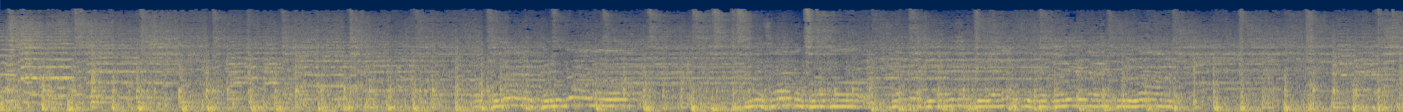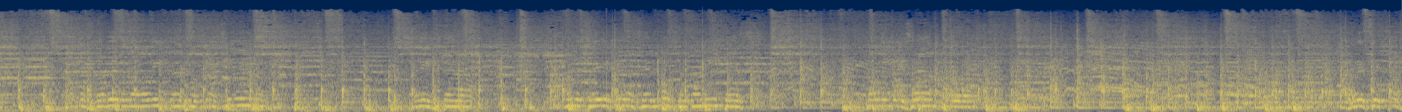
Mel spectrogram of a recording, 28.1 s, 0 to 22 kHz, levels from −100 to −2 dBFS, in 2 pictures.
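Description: Faults occur at 4.11, 12.10 and 20.10 seconds. Each is an overlap between stream segments. Two 4-second segments claim the same moment, and the player trims the overlap. About 9 to 14 ms of sound disappears. The waveform jumps, heard as a tiny skip.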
